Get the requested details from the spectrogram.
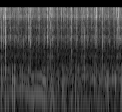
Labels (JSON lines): {"label": "biophony, cascading saw", "recorder": "HydroMoth"}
